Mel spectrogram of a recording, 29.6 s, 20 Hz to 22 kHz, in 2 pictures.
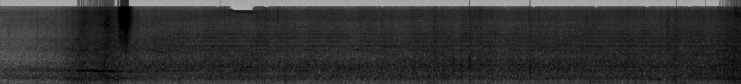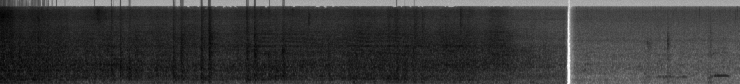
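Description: Express passenger train running on the rails, loud and steady, with swells near the start and about halfway through. It cuts off suddenly about 26 seconds in, leaving only faint background sound.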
